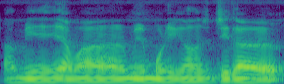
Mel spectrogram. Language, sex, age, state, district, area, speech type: Assamese, male, 45-60, Assam, Nagaon, rural, spontaneous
